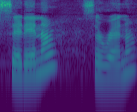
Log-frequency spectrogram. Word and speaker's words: Serena: My name's Serena, for those of you who can roll your R's.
